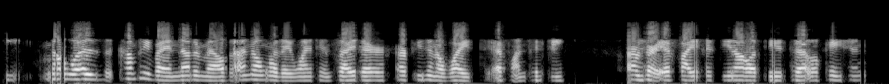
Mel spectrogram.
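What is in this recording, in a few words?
Simulcast police department, scanner audio trunk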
